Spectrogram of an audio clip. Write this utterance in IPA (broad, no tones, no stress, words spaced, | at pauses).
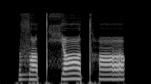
zʌtˤçɑtʰɑ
